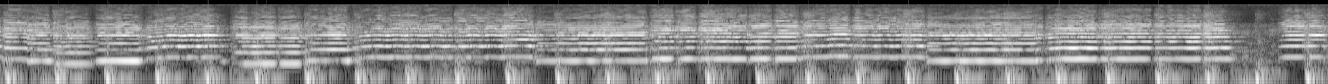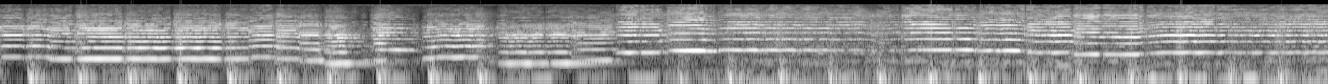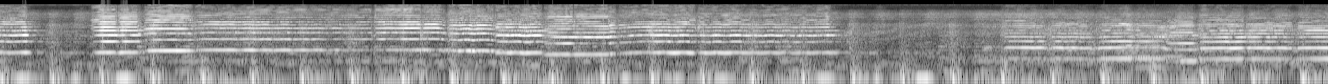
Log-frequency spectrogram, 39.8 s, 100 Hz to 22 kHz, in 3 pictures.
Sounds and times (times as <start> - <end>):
Violin, fiddle: 0.0 - 39.8.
